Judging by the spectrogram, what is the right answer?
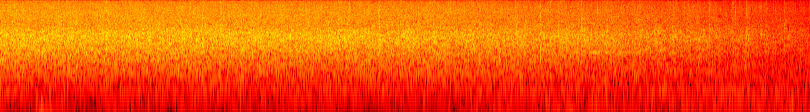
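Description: Arena crowd applauding steadily, dying away over the last couple of seconds.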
